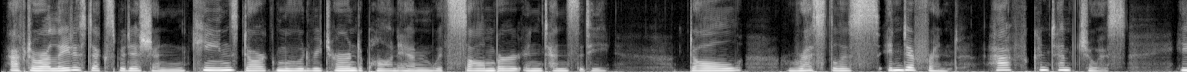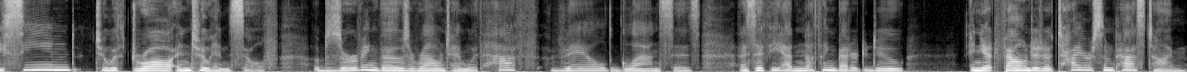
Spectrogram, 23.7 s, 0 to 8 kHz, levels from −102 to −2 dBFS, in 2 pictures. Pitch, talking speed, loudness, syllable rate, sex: 210 Hz, 120 wpm, -17 LUFS, 4.1 syllables/s, female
